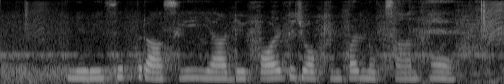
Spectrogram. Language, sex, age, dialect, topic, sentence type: Hindi, female, 25-30, Marwari Dhudhari, banking, statement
